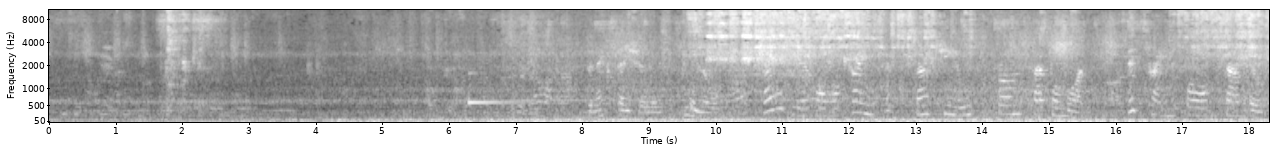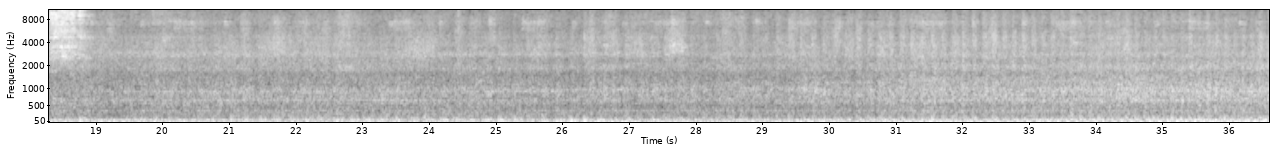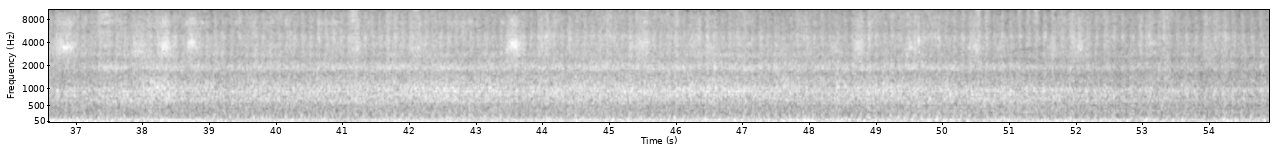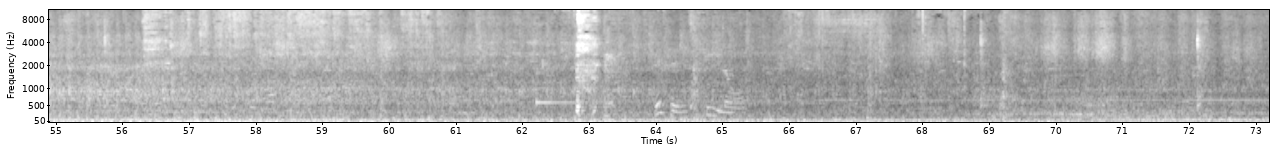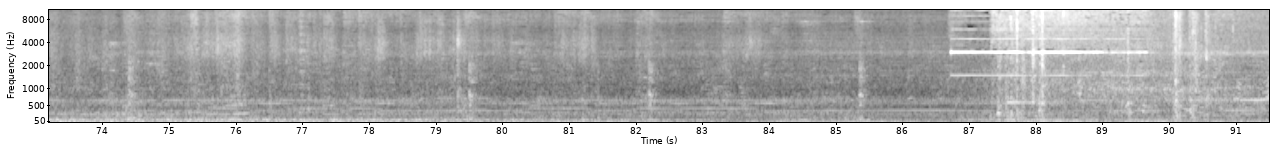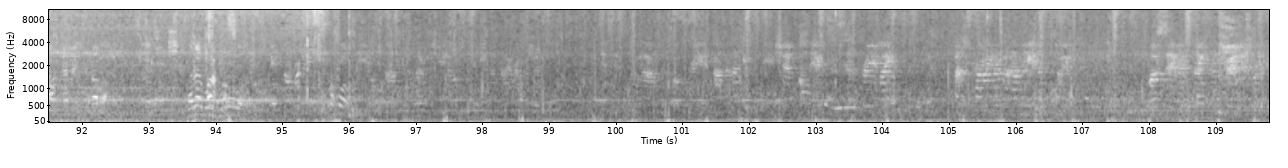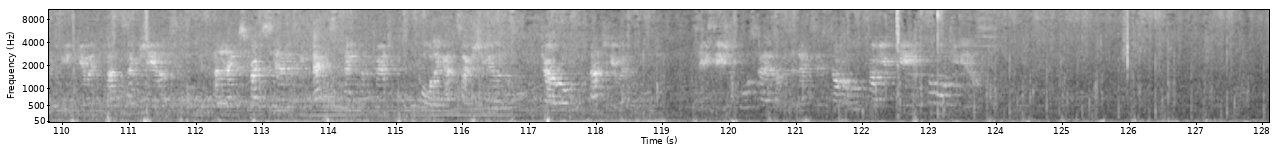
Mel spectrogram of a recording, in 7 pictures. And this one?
Interior>Exterior train arrives at overground station, get off and walk away, metro, underground, subway
overground, underground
